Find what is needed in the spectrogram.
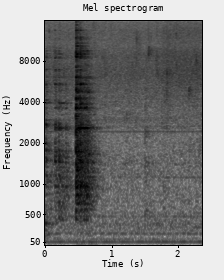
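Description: A metal spoon clatters against a stainless steel frying pan once, about half a second in, as battered cauliflower florets are turned and lifted from the hot oil. Under it runs a faint, steady sizzle of the florets shallow-frying.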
